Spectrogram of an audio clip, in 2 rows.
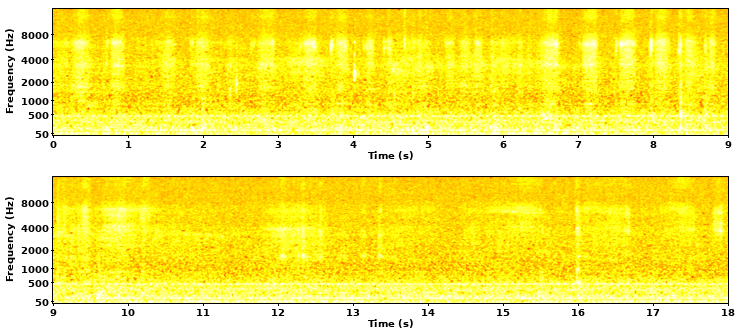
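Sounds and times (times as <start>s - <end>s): brush swishing on paper: 0.0s - 10.4s, 14.9s - 18.0s
low steady hum: 0.0s - 18.0s.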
